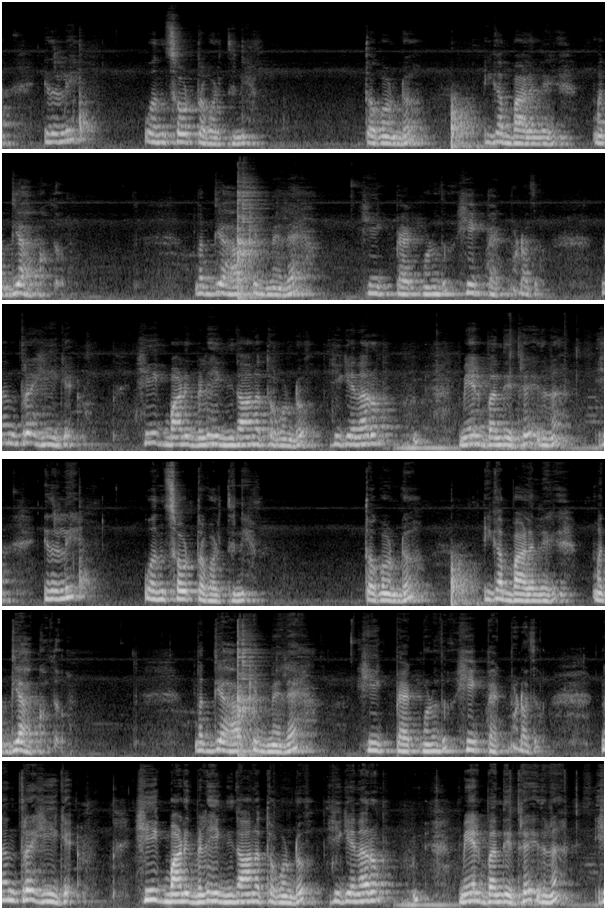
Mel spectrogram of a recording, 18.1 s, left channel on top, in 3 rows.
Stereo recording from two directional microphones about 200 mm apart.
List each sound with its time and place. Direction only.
0.1 s a sound: 45° right (ahead or behind)
1.5 s a woman's voice: 45° right (ahead or behind)
3.6 s a woman's voice: 45° right (ahead or behind)
7.9 s a woman's voice: 50° right (ahead or behind)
